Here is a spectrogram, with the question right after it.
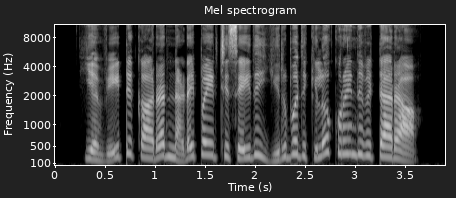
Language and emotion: Tamil, surprised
